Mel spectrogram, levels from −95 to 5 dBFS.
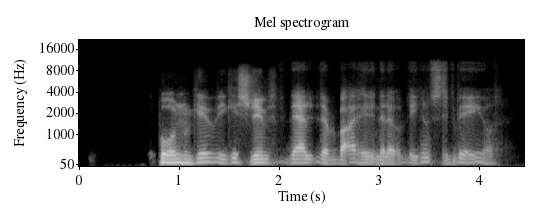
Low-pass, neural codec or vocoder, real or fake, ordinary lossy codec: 10.8 kHz; codec, 16 kHz in and 24 kHz out, 0.4 kbps, LongCat-Audio-Codec, four codebook decoder; fake; Opus, 24 kbps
